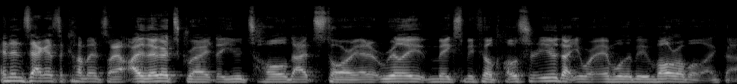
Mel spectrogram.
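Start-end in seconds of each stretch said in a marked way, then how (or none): 1.3-7.4 sarcastic, mocking put-on earnest guy voice. Podcast host mimics how Zach comments on a vulnerable story: mocking DJ Zach voice. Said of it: "this is DJ Zach voice".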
